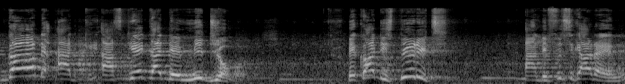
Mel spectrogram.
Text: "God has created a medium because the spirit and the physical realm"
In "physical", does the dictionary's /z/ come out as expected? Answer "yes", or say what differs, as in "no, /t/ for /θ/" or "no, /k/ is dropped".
no, /s/ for /z/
